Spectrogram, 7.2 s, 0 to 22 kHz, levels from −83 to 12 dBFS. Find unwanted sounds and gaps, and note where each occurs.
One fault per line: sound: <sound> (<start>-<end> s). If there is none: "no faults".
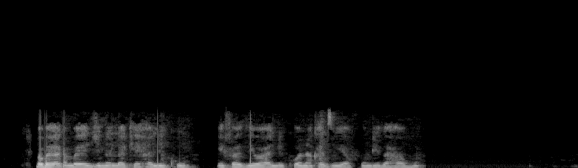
no faults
